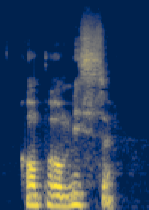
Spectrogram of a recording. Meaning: third-person plural imperfect subjunctive of compromettre
- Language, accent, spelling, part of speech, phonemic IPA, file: French, Canada, compromissent, verb, /kɔ̃.pʁɔ.mis/, LL-Q150 (fra)-compromissent.wav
